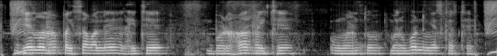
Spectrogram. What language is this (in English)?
Chhattisgarhi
